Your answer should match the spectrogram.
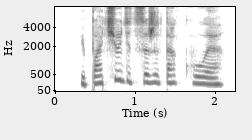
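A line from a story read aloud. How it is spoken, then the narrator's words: Exhaled breathily. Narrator (Russian): выдохнула я вместе с облачком пара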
